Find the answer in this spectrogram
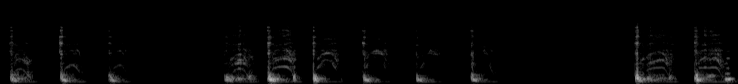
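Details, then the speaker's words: Voluntary coughing on command during a remotely guided coughing technique session after repeated deep breaths in and out: a string of short, forceful cough bursts with brief pauses. "Breathe in deep, deep, deep, cough."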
